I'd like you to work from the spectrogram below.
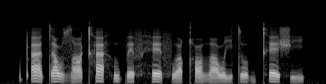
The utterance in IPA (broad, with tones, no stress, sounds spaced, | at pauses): pʼ a˥˩ t ɐ˥˩ w zˤ a˨˦ kʰ a˥˩ h u˥˩ p ɛ˨˦ f h ɛ˥˩ f o˨˦ qʰ u˨˦ ðˤ ɛ˨˦ w i˨˦ t o˥˩ ɡ kʰ ɛ˥˩ ʃ i˨˦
